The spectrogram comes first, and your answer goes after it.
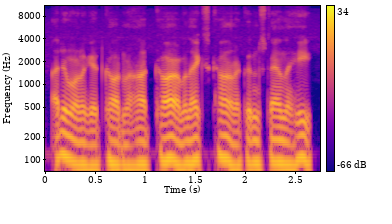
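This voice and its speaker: A man's voice: low voice, fairly even intonation, racing, no room sound, natural voice. An actor playing an evasive ex-convict suspect in his thirties in a 1950s radio crime drama, defensive and slangy.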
